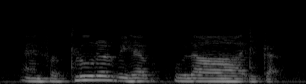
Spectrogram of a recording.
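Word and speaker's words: أولئك: And for plural we have ulaika. It's important to pronounce this ulaika, not ulaika, because wa is silent here. It's written but it's silent. There is a reason for that.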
